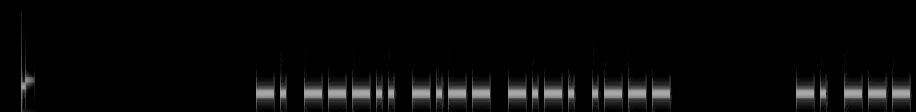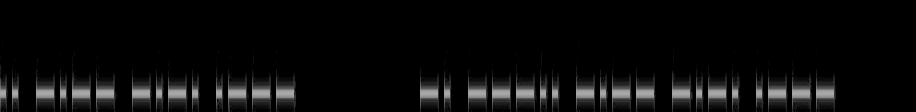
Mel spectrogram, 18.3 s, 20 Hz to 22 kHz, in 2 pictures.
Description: Morse code, heard as a keyed tone, about 21 wpm, 700 Hz. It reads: N8YCJ N8YCJ N8YCJ
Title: USA Call Signs - 5 Characters - Repeated 3x - 20wpm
